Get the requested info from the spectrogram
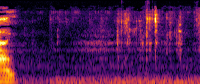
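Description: Quiet car-cabin hum, a steady low drone, with a few faint rustles and small clicks about a second in as the pretzel is handled.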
